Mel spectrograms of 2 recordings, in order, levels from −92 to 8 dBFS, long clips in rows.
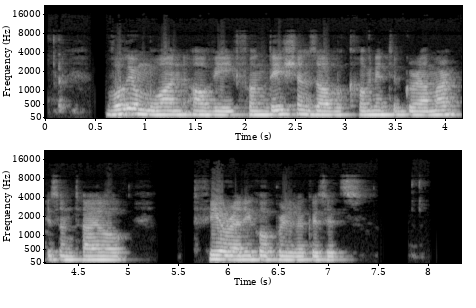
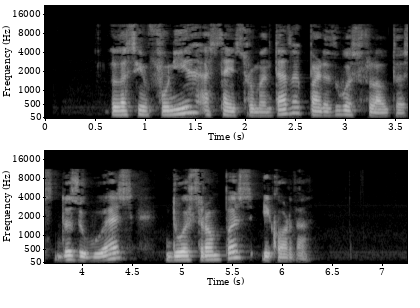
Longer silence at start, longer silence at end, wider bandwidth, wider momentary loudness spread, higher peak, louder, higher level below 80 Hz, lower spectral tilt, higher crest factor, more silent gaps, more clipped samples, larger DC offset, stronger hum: second, 0.15 s vs 0.65 s; about the same, 1.05 s vs 1 s; second, 7.8 kHz vs 11.5 kHz; about the same, 7 LU vs 9 LU; first, 0 dBFS vs -6 dBFS; first, -12 LUFS vs -24 LUFS; first, -46 dBFS vs -76 dBFS; first, -8 dB/octave vs -4 dB/octave; second, 12 dB vs 20 dB; first, 0.52-0.59 s, 5.32-5.50 s, 5.56-5.65 s vs none; neither; neither; neither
